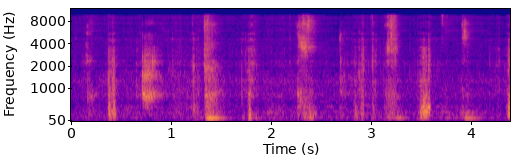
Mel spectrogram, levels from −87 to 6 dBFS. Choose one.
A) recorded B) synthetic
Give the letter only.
B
